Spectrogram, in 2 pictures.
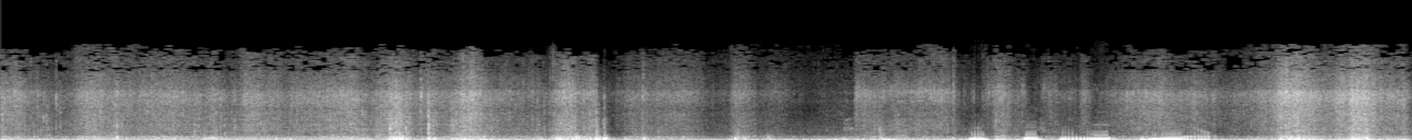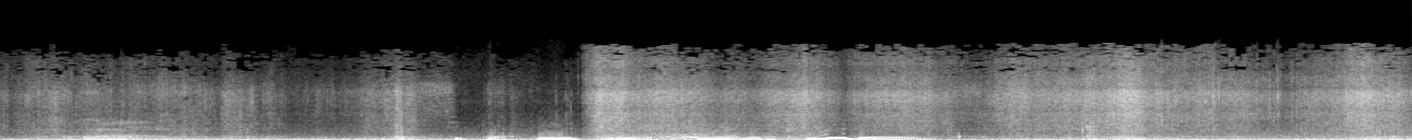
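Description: A plastic rubbish bag rustles and crinkles as it is handled.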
